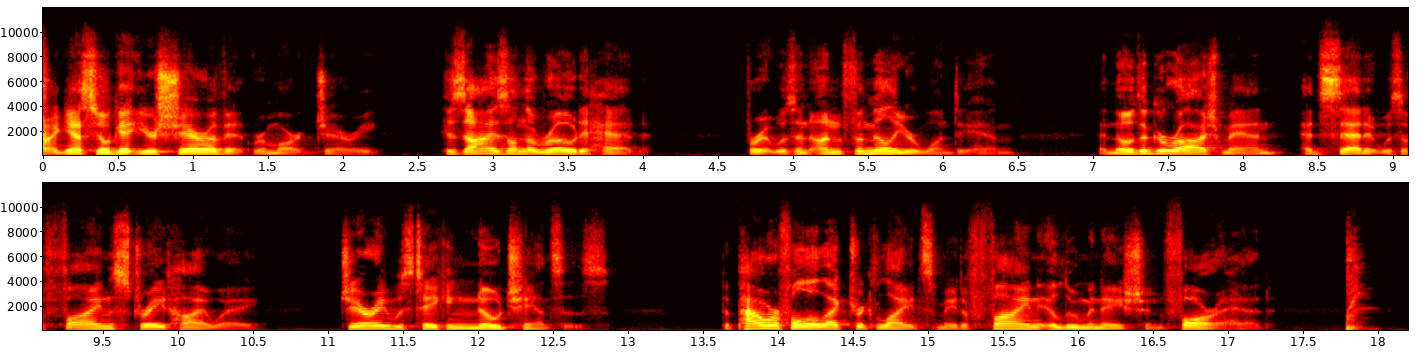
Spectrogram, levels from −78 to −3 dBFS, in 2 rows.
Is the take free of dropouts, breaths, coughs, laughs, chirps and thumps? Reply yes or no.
no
